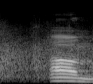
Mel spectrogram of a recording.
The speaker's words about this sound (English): We can clap for that.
